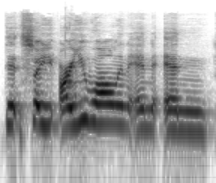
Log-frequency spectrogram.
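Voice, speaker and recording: A woman's voice: high-pitched, moderate pace, a bit bright. A woman hosting a podcast, interviewing guests casually and reacting to what they say. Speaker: podcast host.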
